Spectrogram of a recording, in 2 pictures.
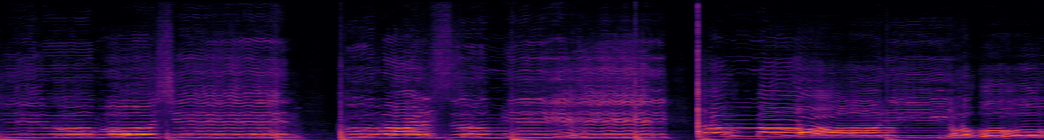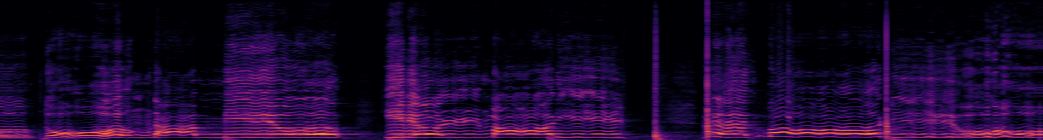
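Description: A woman singing pansori with wide, wavering vibrato in phrases broken by short pauses, accompanied on a buk barrel drum: deep thumps on the drumhead and a few sharp stick clicks on the wooden rim.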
